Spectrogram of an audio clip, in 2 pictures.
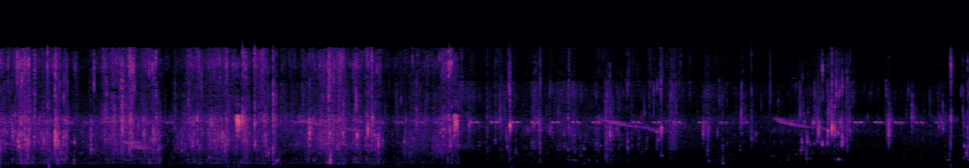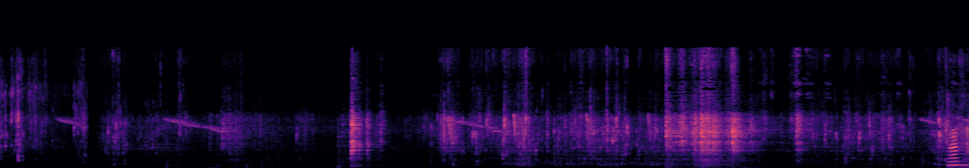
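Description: Fresh spinach (palak) greens being rinsed in water at home, with soft drips, trickles and faint clinks of a pot or utensil, quiet and close, with a few louder splashes toward the end.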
